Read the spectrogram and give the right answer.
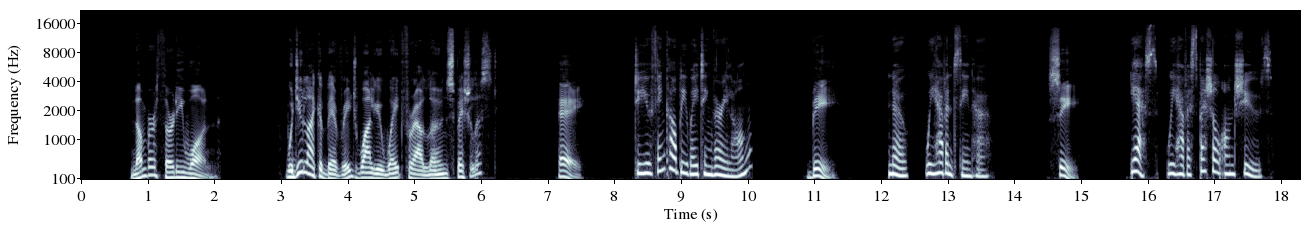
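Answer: A: Do you think I'll be waiting very long?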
